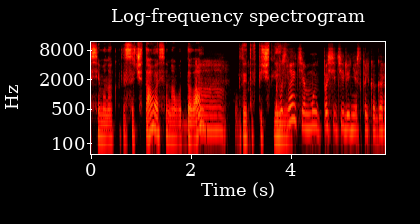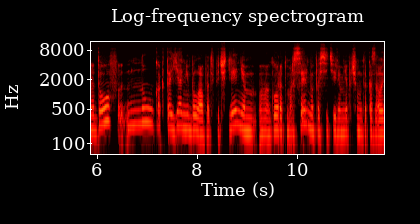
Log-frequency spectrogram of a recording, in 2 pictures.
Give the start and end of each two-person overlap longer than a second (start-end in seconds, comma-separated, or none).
none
